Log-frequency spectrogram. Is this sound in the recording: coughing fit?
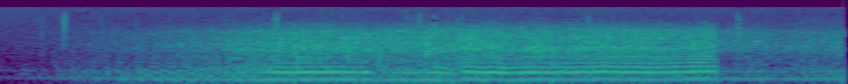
no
